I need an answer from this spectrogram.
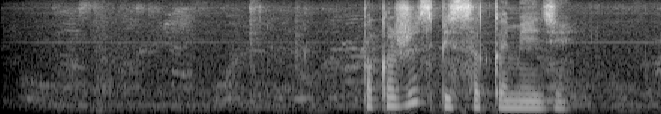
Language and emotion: Russian, neutral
